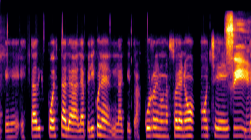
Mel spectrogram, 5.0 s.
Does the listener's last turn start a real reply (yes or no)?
no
